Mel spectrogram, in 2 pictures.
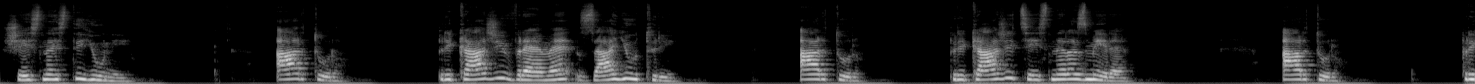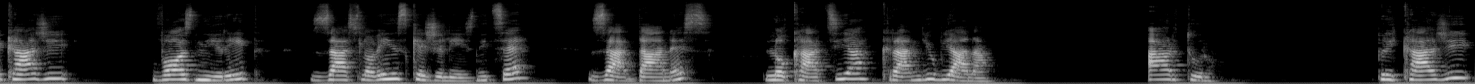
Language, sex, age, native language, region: Slovenian, female, 18-29, Slovenian, Central Slovenia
